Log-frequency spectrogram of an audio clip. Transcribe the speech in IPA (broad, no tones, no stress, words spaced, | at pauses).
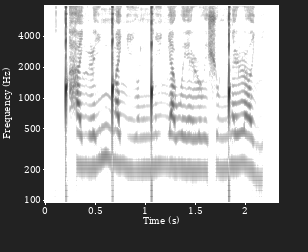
ǃʰaʎɭi ŋ͡ǃaʎiʊ̯ ŋ͡ǃiʎawe ɭuɪ̯ʃuŋ͡ǃe ɭʌʎ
